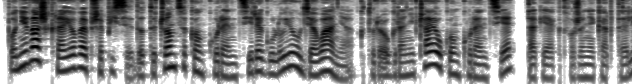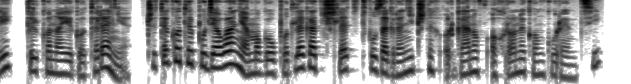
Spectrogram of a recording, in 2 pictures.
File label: Drama Polish female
